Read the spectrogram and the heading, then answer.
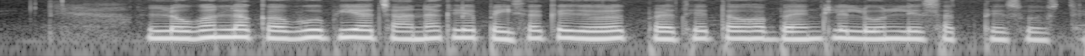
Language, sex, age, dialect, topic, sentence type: Chhattisgarhi, female, 18-24, Eastern, banking, statement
